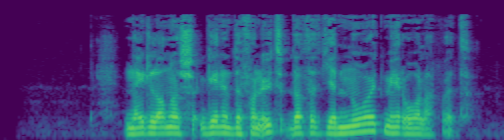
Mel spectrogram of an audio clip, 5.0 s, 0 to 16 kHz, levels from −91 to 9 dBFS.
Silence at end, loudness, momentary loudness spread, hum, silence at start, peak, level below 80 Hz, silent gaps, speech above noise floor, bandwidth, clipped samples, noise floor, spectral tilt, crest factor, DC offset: 0.35 s; -17 LUFS; 13 LU; none; 1.05 s; -2 dBFS; -50 dBFS; none; 50 dB; 11.5 kHz; under 0.1%; -67 dBFS; -5 dB/octave; 16 dB; under 0.1%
